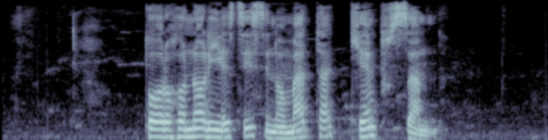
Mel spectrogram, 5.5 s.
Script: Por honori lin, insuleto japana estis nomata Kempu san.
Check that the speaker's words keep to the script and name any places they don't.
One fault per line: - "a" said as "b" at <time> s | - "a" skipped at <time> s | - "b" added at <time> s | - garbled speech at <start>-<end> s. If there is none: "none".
- "lin insuleto japana" skipped at 2.2 s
